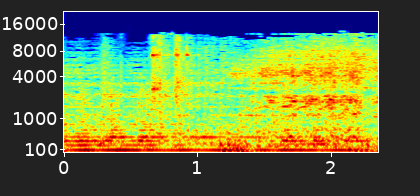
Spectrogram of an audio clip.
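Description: A horse whinnies, starting under a second in, over background music with sustained low notes.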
